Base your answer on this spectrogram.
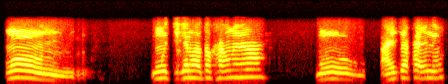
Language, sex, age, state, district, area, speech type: Odia, male, 18-30, Odisha, Sambalpur, rural, conversation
